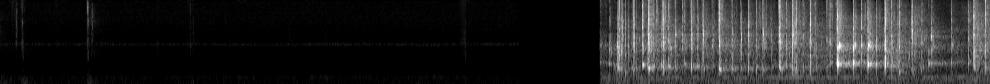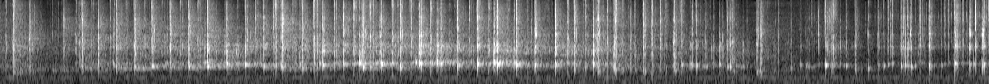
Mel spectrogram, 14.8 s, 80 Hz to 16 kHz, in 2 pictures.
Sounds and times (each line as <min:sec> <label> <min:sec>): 0:04.5 plastic pill bottle being shook and twisted 0:14.8
0:04.6 Continuous clicking from turning a removable screwdriver head 0:14.8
